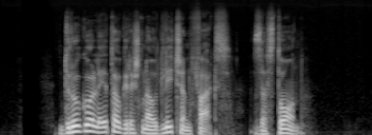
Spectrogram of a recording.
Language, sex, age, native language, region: Slovenian, male, 18-29, Slovenian, Central Slovenia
